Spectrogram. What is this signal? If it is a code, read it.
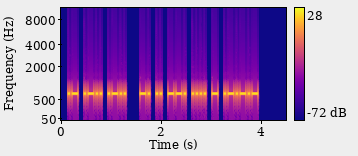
Morse code, heard as a keyed tone, about 32 wpm, 700 Hz. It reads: ALL NIGHT.
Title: Sentences from Top 1000 Words - Review Part 2 - 30wpm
